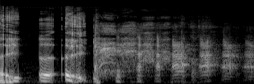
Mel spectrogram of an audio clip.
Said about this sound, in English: Dude, that one burp you did. I think I may have highlighted it in gold. Yeah, it's in gold.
